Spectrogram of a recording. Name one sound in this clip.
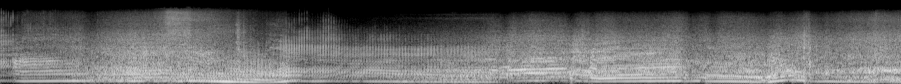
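A historic rally car engine revs hard and fades into the distance.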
